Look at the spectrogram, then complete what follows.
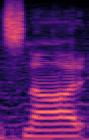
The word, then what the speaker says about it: Snaadt: my name is snod it Rhymes a lot and you're watching and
